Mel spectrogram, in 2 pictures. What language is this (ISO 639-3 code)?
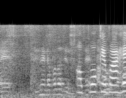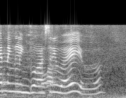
jav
